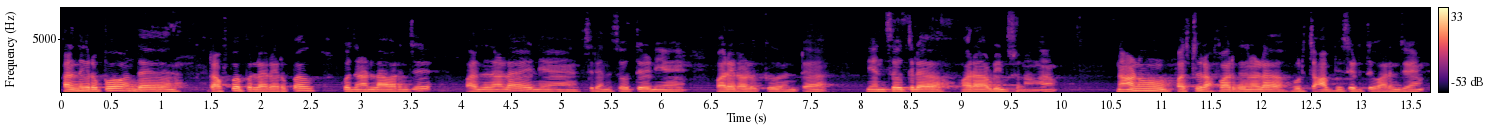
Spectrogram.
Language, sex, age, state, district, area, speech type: Tamil, male, 30-45, Tamil Nadu, Ariyalur, rural, spontaneous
